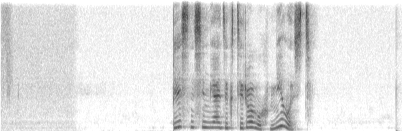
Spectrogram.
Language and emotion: Russian, neutral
